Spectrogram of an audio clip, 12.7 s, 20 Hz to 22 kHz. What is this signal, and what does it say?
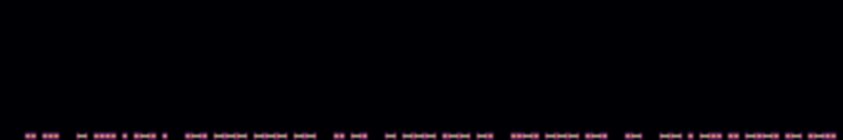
Morse code, heard as a keyed tone, about 28 wpm, 700 Hz. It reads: IS THERE ROOM IN TOWN FOR A MEDICAL
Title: Sentences from Top 1000 Words - Review Part 5 - 28wpm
